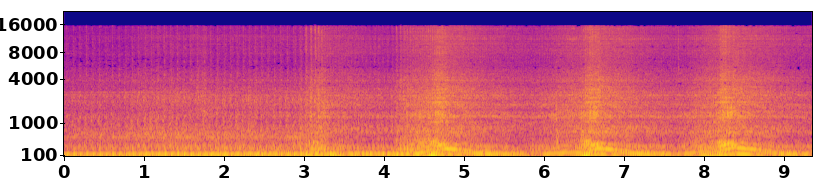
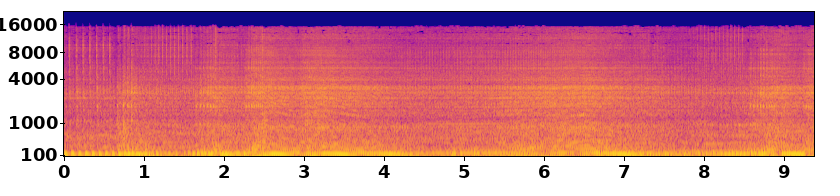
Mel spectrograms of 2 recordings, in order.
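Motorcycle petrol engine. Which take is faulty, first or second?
second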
